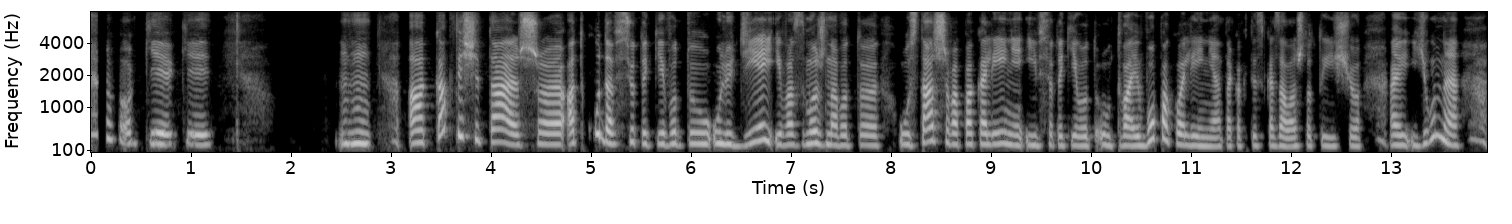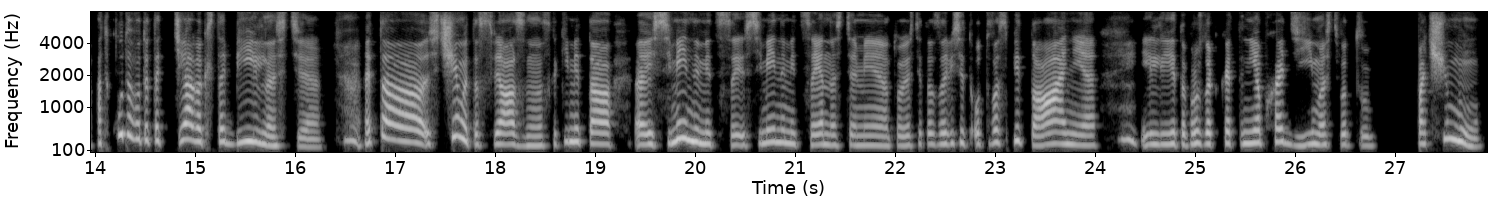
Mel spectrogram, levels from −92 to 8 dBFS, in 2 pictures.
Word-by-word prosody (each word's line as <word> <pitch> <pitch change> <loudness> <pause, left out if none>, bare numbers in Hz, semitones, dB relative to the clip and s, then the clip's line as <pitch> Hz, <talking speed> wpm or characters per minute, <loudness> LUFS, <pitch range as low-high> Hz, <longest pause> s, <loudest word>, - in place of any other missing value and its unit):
Окей 235 -8 -1
окей. 215 0 -3 1.2
Мгм. 235 0 +1 0.3
А 255 +3 +4
как 390 - 0
ты 400 - +2
считаешь 270 - +4
э, 220 -1 +4
откуда 340 - +1
всё-таки 230 -2 -3
вот, 235 -1 -5
э, - - -1
у 230 +1 -1
людей 230 +7 +1
и, 220 - -4
возможно, 215 0 0
вот, 205 0 -6
э, 200 -1 -2 0.2
у 220 0 -3
старшего 260 +3 +3
поколения 225 -1 0
и 205 -1 -5
всё-таки 195 0 -5
вот 190 -1 -4
у 210 -2 -4
твоего 195 - +1
поколения, 200 - -1
так 185 0 -7
как 185 0 -10
ты 195 - -9
сказала, 190 -2 -2
что 190 +1 -3
ты 190 0 -12
ещё, 185 0 -5 0.3
а, 210 - +2
юная, 205 - -1 0.3
откуда 425 -1 0
вот 330 -2 -3
эта 295 -1 -1
тяга 310 -1 +4
к 275 - -5
стабильности? 205 - 0 0.4
Это, 275 - +4
с 225 - -2
чем 380 -1 +3
это 215 -9 0
связано? 210 -3 +2
С 200 - -7
какими-то, 235 -2 +2 0.2
э, 215 +1 +2
семейными 265 - +4
це 210 -2 +2
семейными 245 +4 0
ценностями? 205 -3 -2
То 195 - -5
есть 200 +2 -6
это 225 0 -6
зависит 230 +2 -3
от 230 0 -7
воспитания 230 -6 +2 0.4
или 220 +2 -2
это 225 -2 -1
просто 230 +1 0
какая-то 235 0 -4
необходимость? 230 -4 -1
Вот, 215 -3 -7
э, 195 - -7 0.5
почему. 255 - +2
225 Hz, 145 wpm, -23 LUFS, 200-255 Hz, 1.2 s, А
